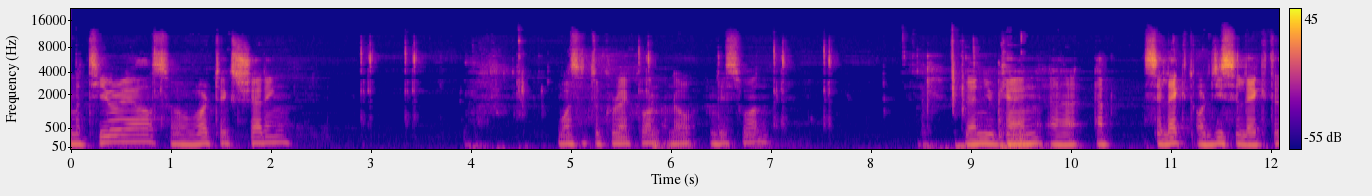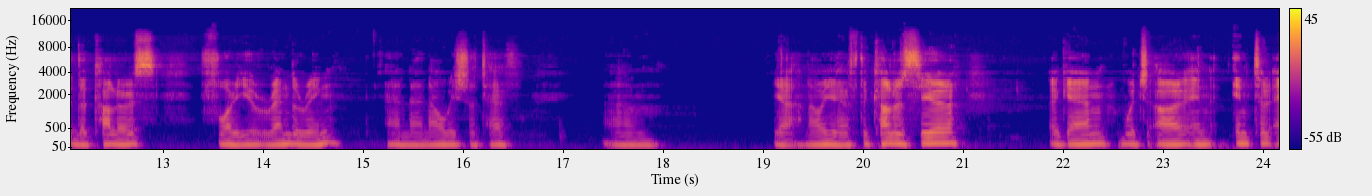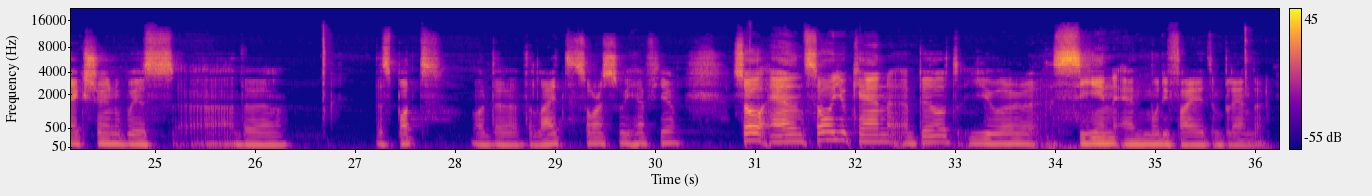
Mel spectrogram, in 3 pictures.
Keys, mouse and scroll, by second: 0.8 click, 2.8 click, 3.4 click, 4.4 Escape, 5.6 click, 7.0 click, 7.5 click, 8.8 F12, 35.8 Escape.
